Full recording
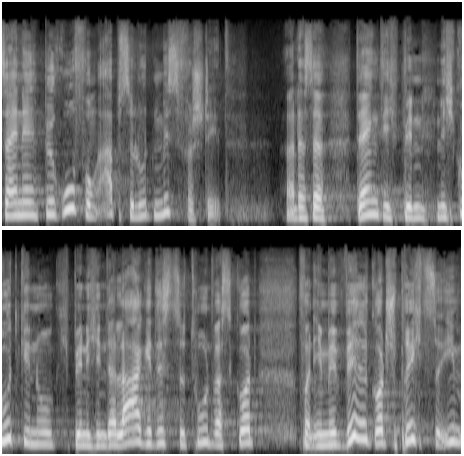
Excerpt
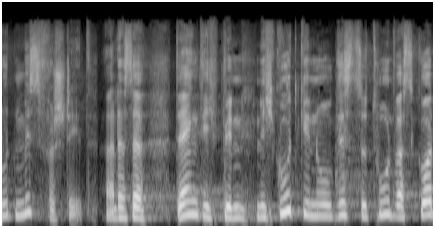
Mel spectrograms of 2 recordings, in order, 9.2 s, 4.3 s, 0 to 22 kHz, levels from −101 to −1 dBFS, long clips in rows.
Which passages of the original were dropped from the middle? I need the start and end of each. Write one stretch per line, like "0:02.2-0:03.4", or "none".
0:02.3-0:02.7
0:05.1-0:06.1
